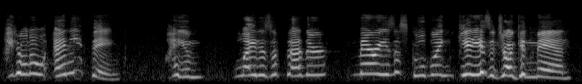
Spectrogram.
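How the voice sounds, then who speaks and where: A woman's voice: very high-pitched, expressive, fairly quick, bright, forceful tone, full character voice, low-quality recording. A woman playing a reformed, overjoyed old miser in a theatrical old-time radio drama reading, with exclamatory delivery. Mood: bewildered joy.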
